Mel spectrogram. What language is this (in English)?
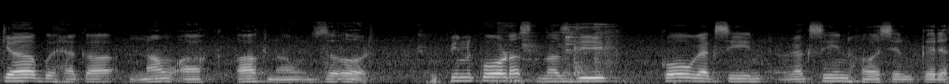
Kashmiri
